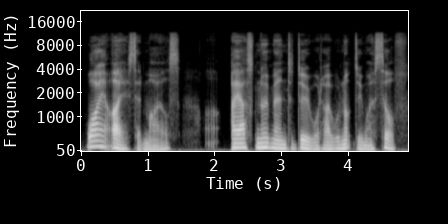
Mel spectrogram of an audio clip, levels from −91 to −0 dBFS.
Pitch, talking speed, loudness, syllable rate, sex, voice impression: 110 Hz, 195 wpm, -21 LUFS, 4.5 syllables/s, male, masculine, slightly young, slightly adult-like, thick, relaxed, weak, dark, soft, slightly clear, slightly halting, raspy, slightly cool, intellectual, sincere, very calm, very mature, friendly, reassuring, unique, elegant, sweet, slightly lively, very kind, modest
